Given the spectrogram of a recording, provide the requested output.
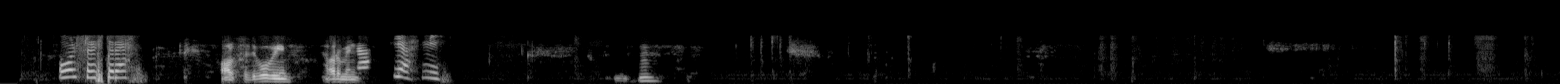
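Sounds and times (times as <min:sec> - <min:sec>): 
speech: 0:00.6 - 0:01.6, 0:02.2 - 0:04.6, 0:06.1 - 0:06.7
typing on a computer keyboard: 0:07.4 - 0:07.9.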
